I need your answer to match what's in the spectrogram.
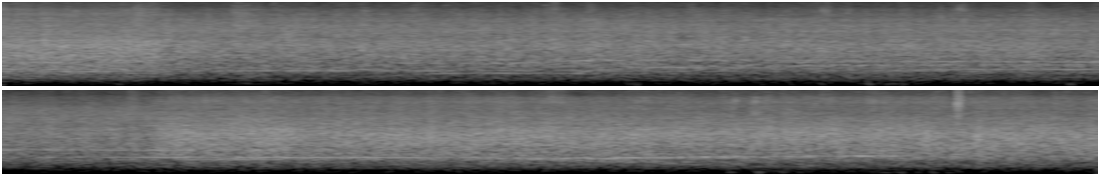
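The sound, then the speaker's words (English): A church audience gives a clap offering to receive Reverend Dr. Mensa Otabil, clapping steadily in a dense, sustained wash of applause at an even loudness that swells slightly toward the end, with no voices heard over it. “with a clap offering. Let's receive the man of God, Reverend Dr.”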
